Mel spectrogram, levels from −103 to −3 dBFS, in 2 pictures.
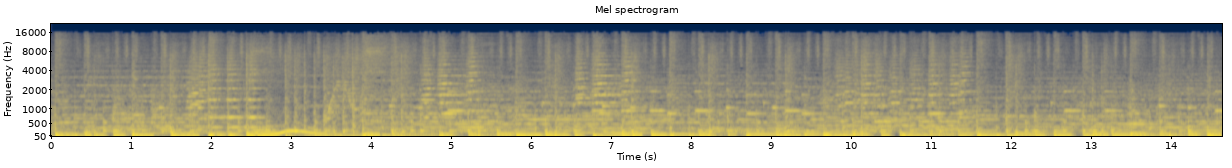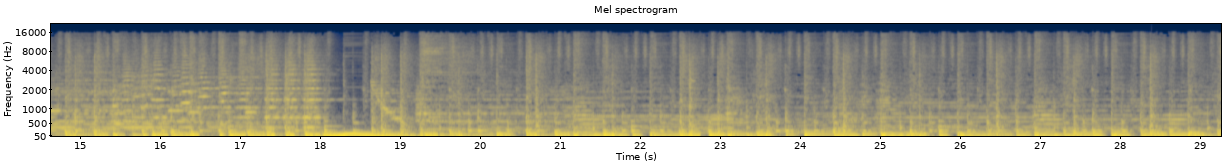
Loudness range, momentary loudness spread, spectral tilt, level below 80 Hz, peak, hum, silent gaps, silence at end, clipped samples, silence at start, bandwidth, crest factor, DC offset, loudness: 3 LU; 4 LU; -5.5 dB/octave; -16 dBFS; 0 dBFS; none; none; 0 s; under 0.1%; 0 s; 16 kHz; 12 dB; 0.2%; -14 LUFS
